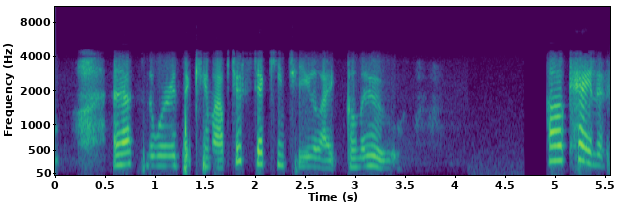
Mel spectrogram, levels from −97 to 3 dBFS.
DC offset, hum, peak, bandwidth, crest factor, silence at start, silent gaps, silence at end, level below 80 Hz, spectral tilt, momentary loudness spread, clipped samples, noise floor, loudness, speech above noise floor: under 0.1%; none; -6 dBFS; 4.6 kHz; 20 dB; 0.2 s; 4.69-4.92 s; 0 s; -60 dBFS; -8.5 dB/octave; 11 LU; under 0.1%; -69 dBFS; -24 LUFS; 45 dB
